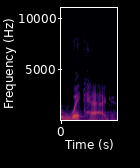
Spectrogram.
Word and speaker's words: WCAG: So there are a set of common accessibility standards called the Web Content Accessibility Guidelines, or WCAG. That's how you pronounce WCAG.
